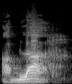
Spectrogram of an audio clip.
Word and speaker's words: hablar: hablar वापिस एक बार, कभी भी स्पेनिश में कोई वर्ड एच से शुरू होता है तो एच हमेशा साइलेंट होता है और हमेशा ए से हम लोग उसका प्रोनाउंसिएशन करते हैं। लिखेंगे HABLAR लेकिन बोलेंगे ABLAR, that is hablar। H is always silent.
